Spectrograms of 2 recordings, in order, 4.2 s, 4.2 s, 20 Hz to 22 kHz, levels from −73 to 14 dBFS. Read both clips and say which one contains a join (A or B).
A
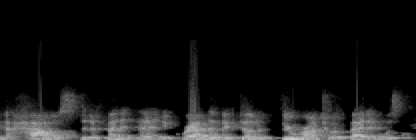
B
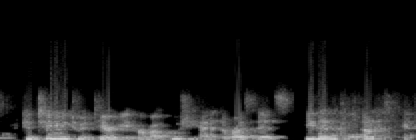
B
